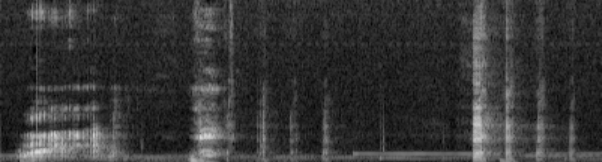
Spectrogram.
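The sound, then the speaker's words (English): A person imitates frogs croaking with a few loud, guttural, low-pitched vocal bursts, separated by pauses and followed by softer short croaks, with a faint steady tone between them. “You hear the croaking of the frogs going.”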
